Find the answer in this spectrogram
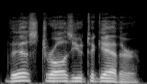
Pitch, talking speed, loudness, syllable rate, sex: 140 Hz, 165 wpm, -16 LUFS, 4.4 syllables/s, male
